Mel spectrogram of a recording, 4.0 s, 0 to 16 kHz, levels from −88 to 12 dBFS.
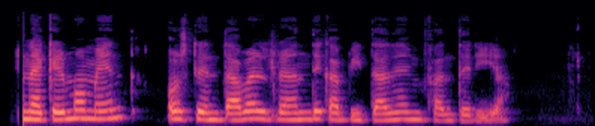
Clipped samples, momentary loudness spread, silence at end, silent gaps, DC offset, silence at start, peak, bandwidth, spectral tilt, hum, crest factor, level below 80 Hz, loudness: under 0.1%; 10 LU; 0.55 s; none; under 0.1%; 0.15 s; -2 dBFS; 9.6 kHz; -7 dB/octave; none; 18 dB; -62 dBFS; -20 LUFS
